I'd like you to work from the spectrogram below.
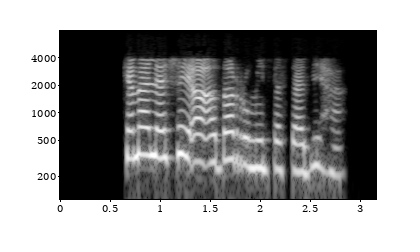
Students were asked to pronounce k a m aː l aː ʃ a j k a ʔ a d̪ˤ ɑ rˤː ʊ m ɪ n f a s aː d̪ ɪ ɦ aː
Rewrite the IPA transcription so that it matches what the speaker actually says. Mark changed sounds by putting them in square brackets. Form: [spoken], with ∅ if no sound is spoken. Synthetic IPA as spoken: k a m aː l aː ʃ a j [ʔ] a ʔ [ɑ] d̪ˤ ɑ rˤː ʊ m ɪ n f a s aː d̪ ɪ ɦ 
